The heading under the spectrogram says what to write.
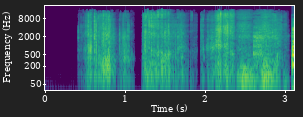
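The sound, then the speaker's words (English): Loud crunching of Cap'n Crunch's Sprinkled Donut Crunch breakfast cereal being chewed, a series of irregular crisp bursts separated by brief pauses, with no talking. “Hopefully you can hear my reco. It's what you're eating, okay.”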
